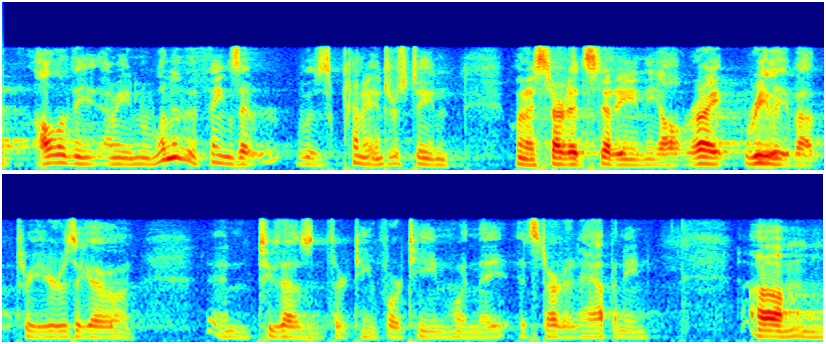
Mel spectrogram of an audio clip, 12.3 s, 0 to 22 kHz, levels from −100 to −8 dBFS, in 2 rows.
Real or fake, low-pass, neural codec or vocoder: real; 7.2 kHz; none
